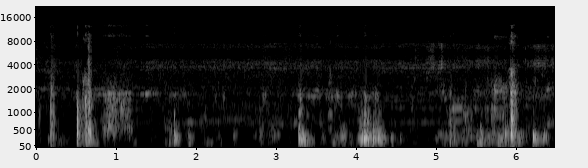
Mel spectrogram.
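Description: Sealed, wrapped cardboard trading-card boxes handled on a table: scattered short crinkles, taps and scrapes, with a few sharp clicks near the start.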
